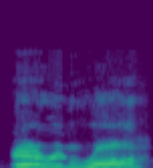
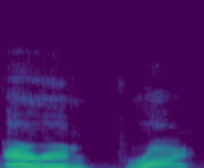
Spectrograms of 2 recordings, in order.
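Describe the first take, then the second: First: The surname ends in an 'ah' vowel. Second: The surname ends in an 'eye' vowel. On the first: "Is it Ra or Rye?" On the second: "like Thai"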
